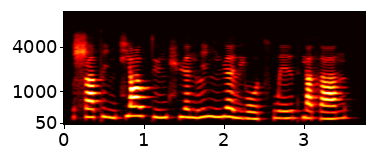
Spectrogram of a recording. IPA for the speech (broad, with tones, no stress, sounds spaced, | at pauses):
ʂ ä˧˥ t̪ i˨˩ ŋ t͡ɕ j ɑ˥ ʊ̯ t̪ y˧˥ n t͡ɕʰ ɥ ɛ˥˧ n l i˥˧ ŋ n̪ ɥ ɛ˥˩ l j o˨˩ ʊ̯ t͡sʰ w e˧˥ ɪ̯ t̪ʰ j ä˧ s a˧˥ n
